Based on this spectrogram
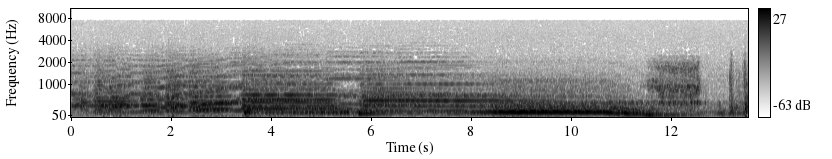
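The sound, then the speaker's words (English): A car engine turns over and revs, its droning pitch climbing and shifting through gears, then sinks lower as the vehicle pulls away. No one speaks. “You get in the car, drive down the road to the gas station, and use their phone, huh?”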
